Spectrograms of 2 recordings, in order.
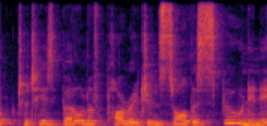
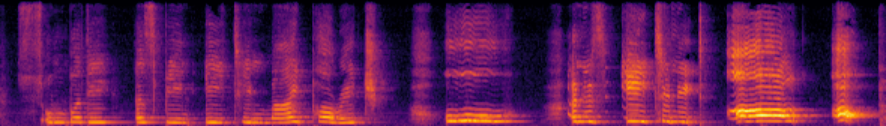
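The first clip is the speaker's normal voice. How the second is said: put-on very high, loud, squeaky baby voice; 12 semitones higher, 15 dB louder than usual. Narrator reading a story, Little Bear looks at his porridge bowl, Little Bear's small squeaky baby voice. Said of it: "in his small, squeaky baby voice".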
